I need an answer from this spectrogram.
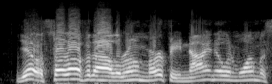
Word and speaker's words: Lerone: And they always want to throw me for a loop with names because forever I was thinking it was Leron or something like that, but it's Lerone.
